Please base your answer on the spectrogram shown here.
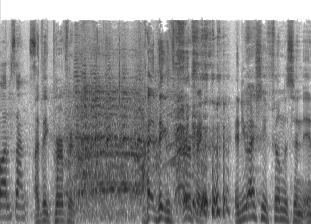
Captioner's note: laughter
